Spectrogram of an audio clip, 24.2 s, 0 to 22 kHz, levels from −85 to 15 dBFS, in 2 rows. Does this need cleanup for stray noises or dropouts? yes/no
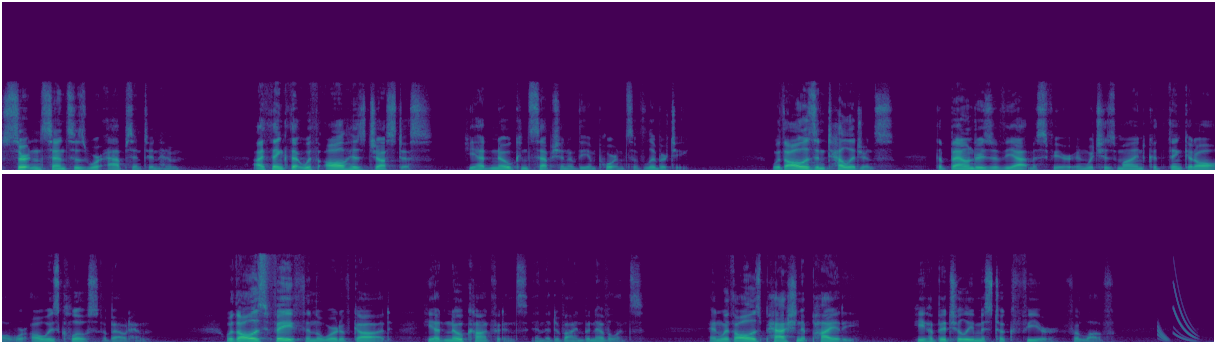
yes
